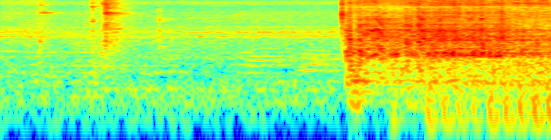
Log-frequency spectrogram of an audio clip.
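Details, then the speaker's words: Honda Beat FI after repair of rough starter and slipping kick start: quiet lead-in, engine catches instantly and runs smoothly, no grinding or clunk; electric start normal. "dan mesinnya halus ya starternya halus di sini ulang lagi oke"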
